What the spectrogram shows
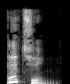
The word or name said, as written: etching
